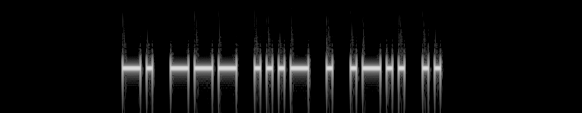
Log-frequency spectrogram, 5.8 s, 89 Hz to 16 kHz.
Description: Morse code, heard as a keyed tone, about 20 wpm, 700 Hz. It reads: NOVELI
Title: Build A Word - 3 Letters At A Time - 8-Letter Words - 20wpm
